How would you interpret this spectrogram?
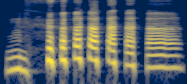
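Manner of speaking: loud, triumphant villain laugh. Acted. Villain revealing the stolen ledger, a loud triumphant laugh. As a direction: revel in the final blow.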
